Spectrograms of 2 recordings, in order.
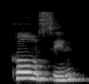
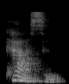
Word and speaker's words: cousin: Cousin no se pronuncia igual como se escribe. Se pronuncia cousin, cousin.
